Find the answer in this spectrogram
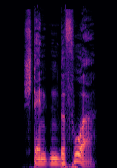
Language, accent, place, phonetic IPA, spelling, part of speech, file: German, Germany, Berlin, [ˌʃtɛndn̩ bəˈfoːɐ̯], ständen bevor, verb, De-ständen bevor.ogg
- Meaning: first/third-person plural subjunctive II of bevorstehen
